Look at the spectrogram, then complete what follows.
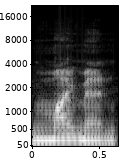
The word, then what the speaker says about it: Mimmense: a my monster so it's actually probably pronounced like my men and it is actually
